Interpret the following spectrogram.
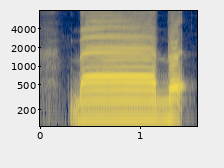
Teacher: Huruf qalqalah itu ada 5, salah satunya huruf ba. Huruf qalqalah yang 5 itu kalau dia sukun, pantulkan bab. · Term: qalqalah kubro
